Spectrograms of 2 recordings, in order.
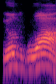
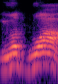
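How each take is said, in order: No difference in how they are said.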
